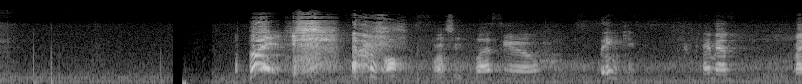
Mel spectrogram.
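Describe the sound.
After a few quiet seconds with faint clicks, a loud, sharp sneeze bursts out close by. Voices then start talking.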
